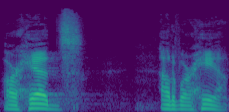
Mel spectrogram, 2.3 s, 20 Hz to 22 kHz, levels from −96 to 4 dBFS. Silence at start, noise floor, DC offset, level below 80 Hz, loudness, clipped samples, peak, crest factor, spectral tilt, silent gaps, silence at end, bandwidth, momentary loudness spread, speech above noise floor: 0.05 s; -76 dBFS; under 0.1%; -82 dBFS; -36 LUFS; under 0.1%; -16 dBFS; 22 dB; -4.5 dB/octave; none; 0 s; 16.5 kHz; 11 LU; 41 dB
